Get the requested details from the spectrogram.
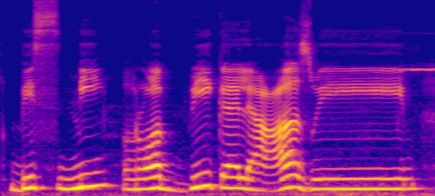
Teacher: را کو پر پڑھنا ہے کیونکہ را پہ زبر ہے. عین کے تلفظ کا خاص خیال رکھنا ہے، عظیم کا مطلب غلط بن جائے گا.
